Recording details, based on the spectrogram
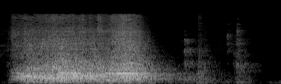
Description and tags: small-metal-scrape-05
Metal rumbles, hits, and scraping sounds. Original sound was a shed door - all pieces of this pack were extracted from sound 264889 by EpicWizard.
bell, blacksmith, clang, factory, hammer, hit, impact, industrial, industry, iron, lock, metal, metallic, nails, percussion, pipe, rod, rumble, scrape, shield, shiny, steel, ting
